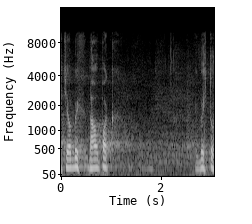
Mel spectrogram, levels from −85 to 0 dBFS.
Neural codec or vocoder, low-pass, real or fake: none; 9.9 kHz; real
